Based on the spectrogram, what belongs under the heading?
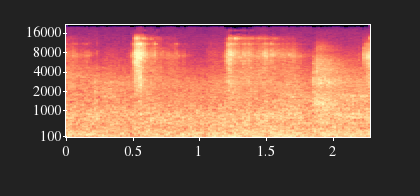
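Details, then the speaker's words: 2010 Keystone Raptor 361LEV fifth-wheel trailer, cleaned wheel bearing spun by hand in a quiet shop: faint light metallic tinks about every 0.7 seconds, imperfection felt, damage found on inspection; to be replaced. Damaged wheel bearing. "and I can feel an imperfection and upon a close inspection I found this that if it focuses on it is a bad bearing"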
